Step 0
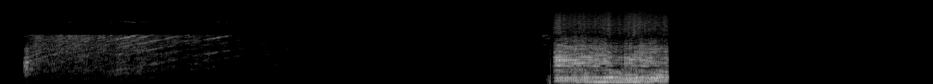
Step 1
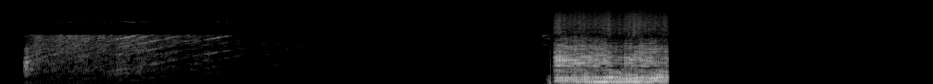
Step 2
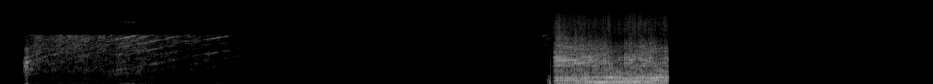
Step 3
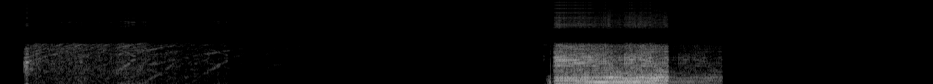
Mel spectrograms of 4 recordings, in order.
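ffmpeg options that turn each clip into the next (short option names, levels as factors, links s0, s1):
-af "lowshelf=f=140:g=8.5,volume=1.26"
-af "aeval=exprs='(tanh(12.6*val(0)+0.45)-tanh(0.45))/12.6':c=same,volume=0.794"
-filter_complex "[0:a]asplit=2[s0][s1];[s1]acrusher=samples=17:mix=1:aa=0.000001,volume=0.355[s2];[s0][s2]amix=inputs=2:normalize=0,asuperstop=centerf=3800:order=20:qfactor=1.2,aecho=1:1:540:0.1"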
